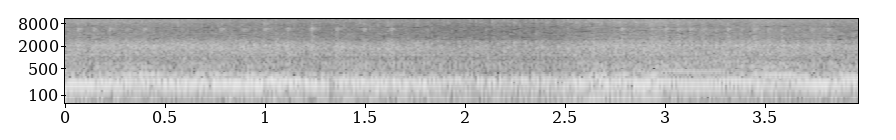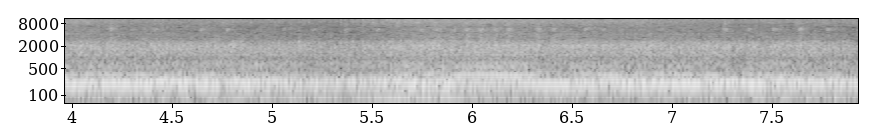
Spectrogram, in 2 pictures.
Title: Стук двигателя БМВ е-34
